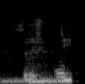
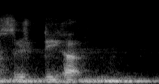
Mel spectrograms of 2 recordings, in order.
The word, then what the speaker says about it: सृष्टि: In this word, Srishti, Visarga is preceded by the letter E. Okay. Srishti being E, then Visarga is pronounced along with the preceding vowel, which is Ikara, E. Srishti, not Srishtiha. It's a wrong way to read Srishtiha.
